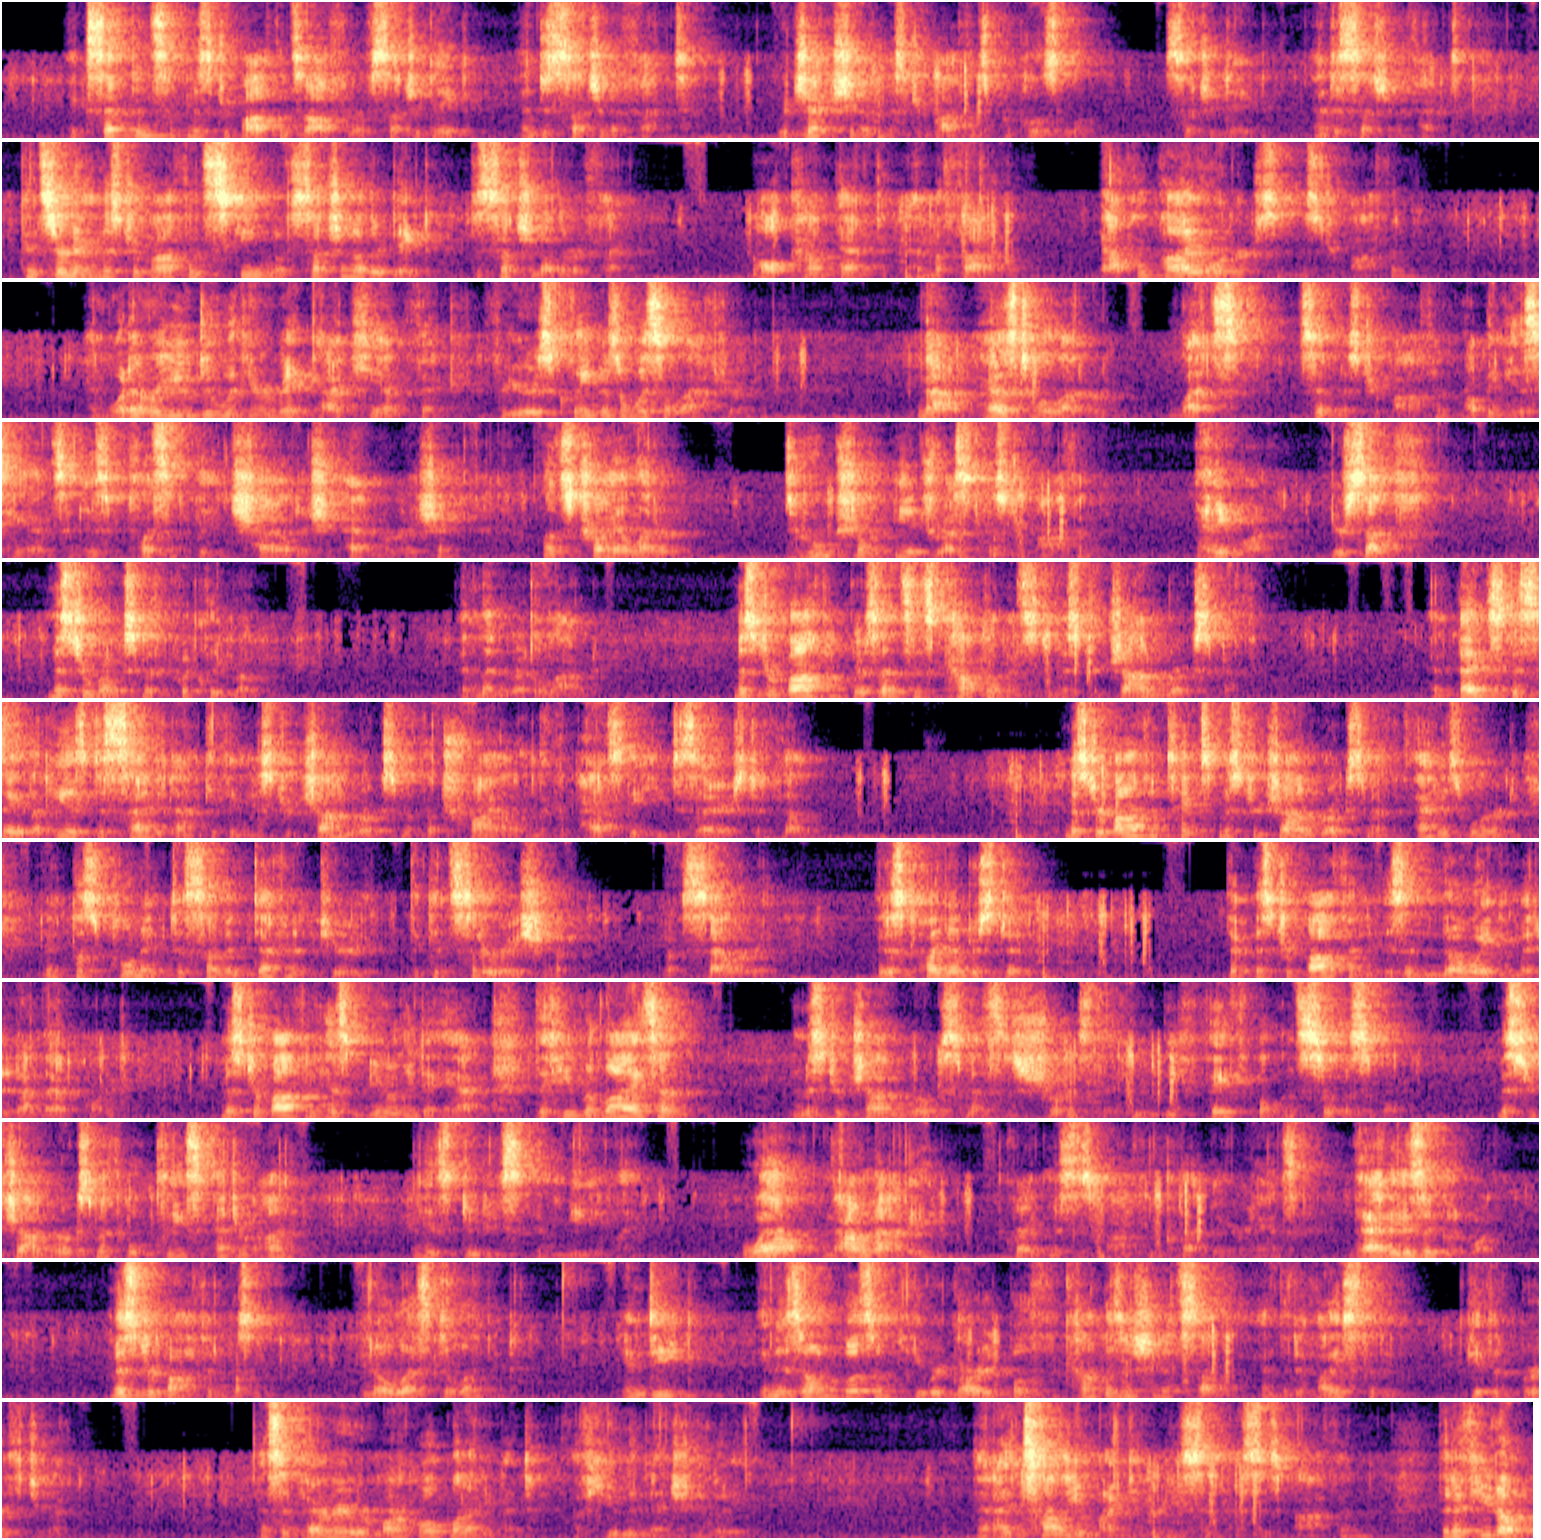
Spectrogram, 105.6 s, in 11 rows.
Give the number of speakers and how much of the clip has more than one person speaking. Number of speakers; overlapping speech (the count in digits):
1, no overlap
